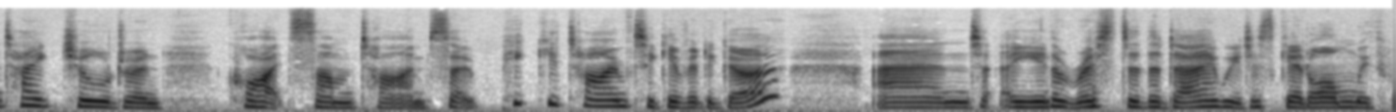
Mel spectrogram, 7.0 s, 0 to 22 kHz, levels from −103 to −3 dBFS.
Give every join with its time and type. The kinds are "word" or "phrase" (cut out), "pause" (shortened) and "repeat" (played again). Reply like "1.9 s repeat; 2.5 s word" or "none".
3.2 s phrase; 5.2 s word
